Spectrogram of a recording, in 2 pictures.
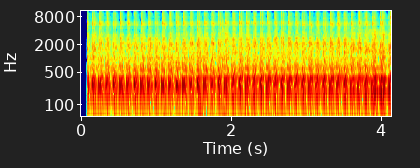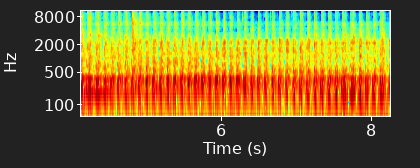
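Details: About 8-month-old toilet, loud rapid knocking rattle around three to four hits a second as the tank nears full; started two weeks ago.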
